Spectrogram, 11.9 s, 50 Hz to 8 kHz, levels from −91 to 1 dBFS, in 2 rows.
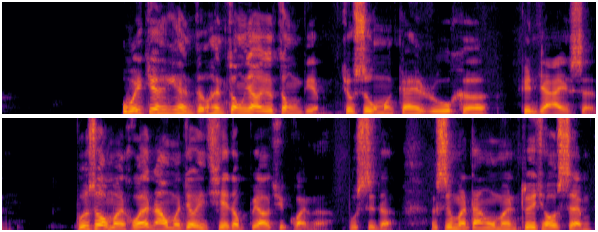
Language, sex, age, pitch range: Chinese, male, 20-39, 115-160 Hz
